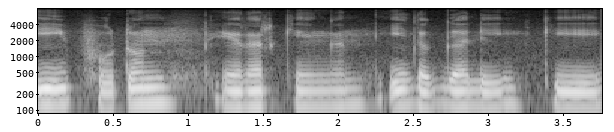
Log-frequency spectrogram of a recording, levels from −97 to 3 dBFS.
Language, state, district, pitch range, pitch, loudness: Kurukh, Chhattisgarh, Jashpur, 115-125 Hz, 115 Hz, -17 LUFS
